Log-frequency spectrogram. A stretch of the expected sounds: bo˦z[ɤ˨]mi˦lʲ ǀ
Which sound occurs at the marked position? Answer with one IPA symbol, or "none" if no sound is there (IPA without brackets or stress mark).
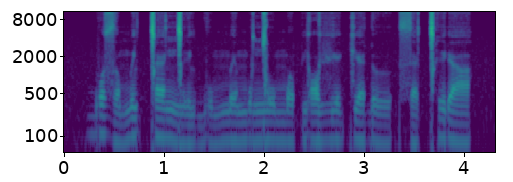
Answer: ɤ˨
